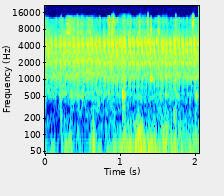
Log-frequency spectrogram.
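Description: Faint handling sounds from a hand reaching into a plastic minnow bucket to catch a bait minnow: a few soft ticks and small splashes about a second in, over a low steady rumble.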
